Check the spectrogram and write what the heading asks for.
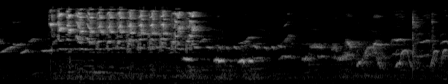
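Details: A captive breeding white-rumped shama with many offspring gives a loud dense burst of very high, rapidly repeated chatter, then a series of mellow fluting whistles and short twittering phrases.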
